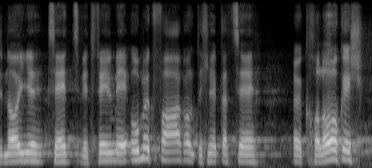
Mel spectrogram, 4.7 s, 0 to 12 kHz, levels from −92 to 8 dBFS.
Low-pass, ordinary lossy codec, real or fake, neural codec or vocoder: 10.8 kHz; none; fake; autoencoder, 48 kHz, 32 numbers a frame, DAC-VAE, trained on Japanese speech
